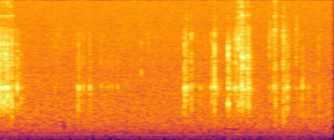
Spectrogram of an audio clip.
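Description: Small plastic clicks and taps of AA batteries being pushed into a handheld infrared thermometer's battery compartment and its plastic battery door snapped shut. There is one sharper click at the start, a light tap about a second in, then a quick run of clicks in the second half.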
